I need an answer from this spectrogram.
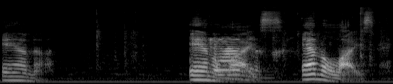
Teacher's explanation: we say ah on the stress syllable and we say uh on the weak civil syllable ana analyze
